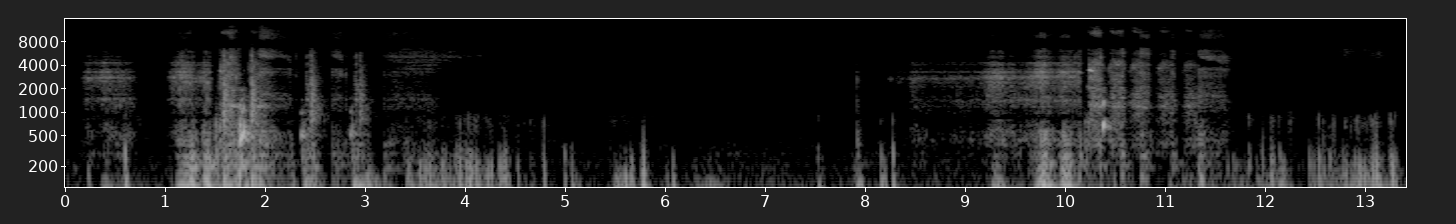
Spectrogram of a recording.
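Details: Dog snoring while asleep: rough, rattling snores in two long bursts separated by quieter snuffling breaths.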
